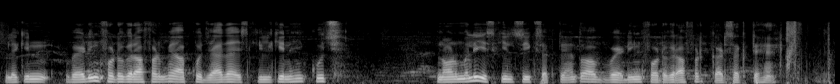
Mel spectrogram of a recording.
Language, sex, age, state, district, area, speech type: Urdu, male, 30-45, Bihar, Khagaria, rural, spontaneous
